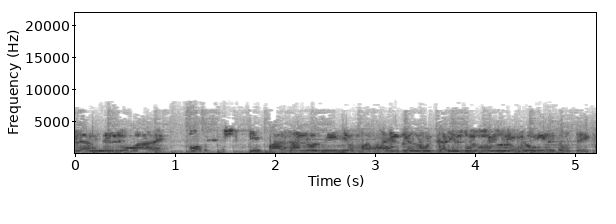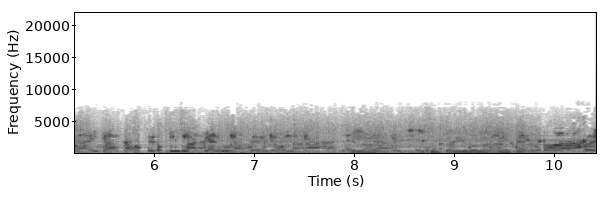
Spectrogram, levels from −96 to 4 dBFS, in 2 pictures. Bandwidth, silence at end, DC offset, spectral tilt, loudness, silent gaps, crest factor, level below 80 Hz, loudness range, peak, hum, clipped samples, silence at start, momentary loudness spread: 8 kHz; 0 s; under 0.1%; -4.5 dB/octave; -25 LUFS; none; 14 dB; -58 dBFS; 7 LU; -12 dBFS; none; under 0.1%; 0 s; 10 LU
